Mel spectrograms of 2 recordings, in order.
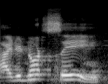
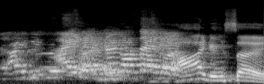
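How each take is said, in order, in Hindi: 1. 'did not' पूरा बोला जाता है। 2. 'did not' संक्षिप्त होकर 'didn't' बोला जाता है। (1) "हम बोलते हैं आई डिड नॉट से" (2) "ब्रिटिशर्स कैसे बोलते हैं"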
